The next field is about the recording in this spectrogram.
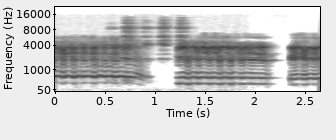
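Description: A goat bleats loudly and close up, three wavering, nasal cries in quick succession, the last one cut short, with no talking.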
